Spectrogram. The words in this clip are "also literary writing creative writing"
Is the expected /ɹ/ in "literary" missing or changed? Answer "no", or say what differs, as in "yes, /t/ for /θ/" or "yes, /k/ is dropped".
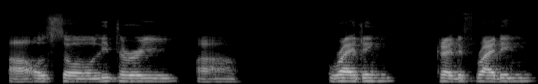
yes, /l/ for /ɹ/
